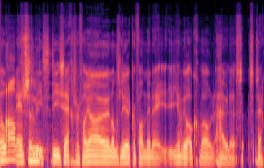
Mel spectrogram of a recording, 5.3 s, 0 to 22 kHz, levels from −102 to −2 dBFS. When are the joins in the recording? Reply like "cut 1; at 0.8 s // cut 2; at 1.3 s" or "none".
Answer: none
